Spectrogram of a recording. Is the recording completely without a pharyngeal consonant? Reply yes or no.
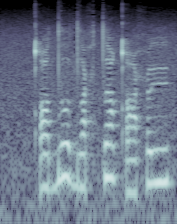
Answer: no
